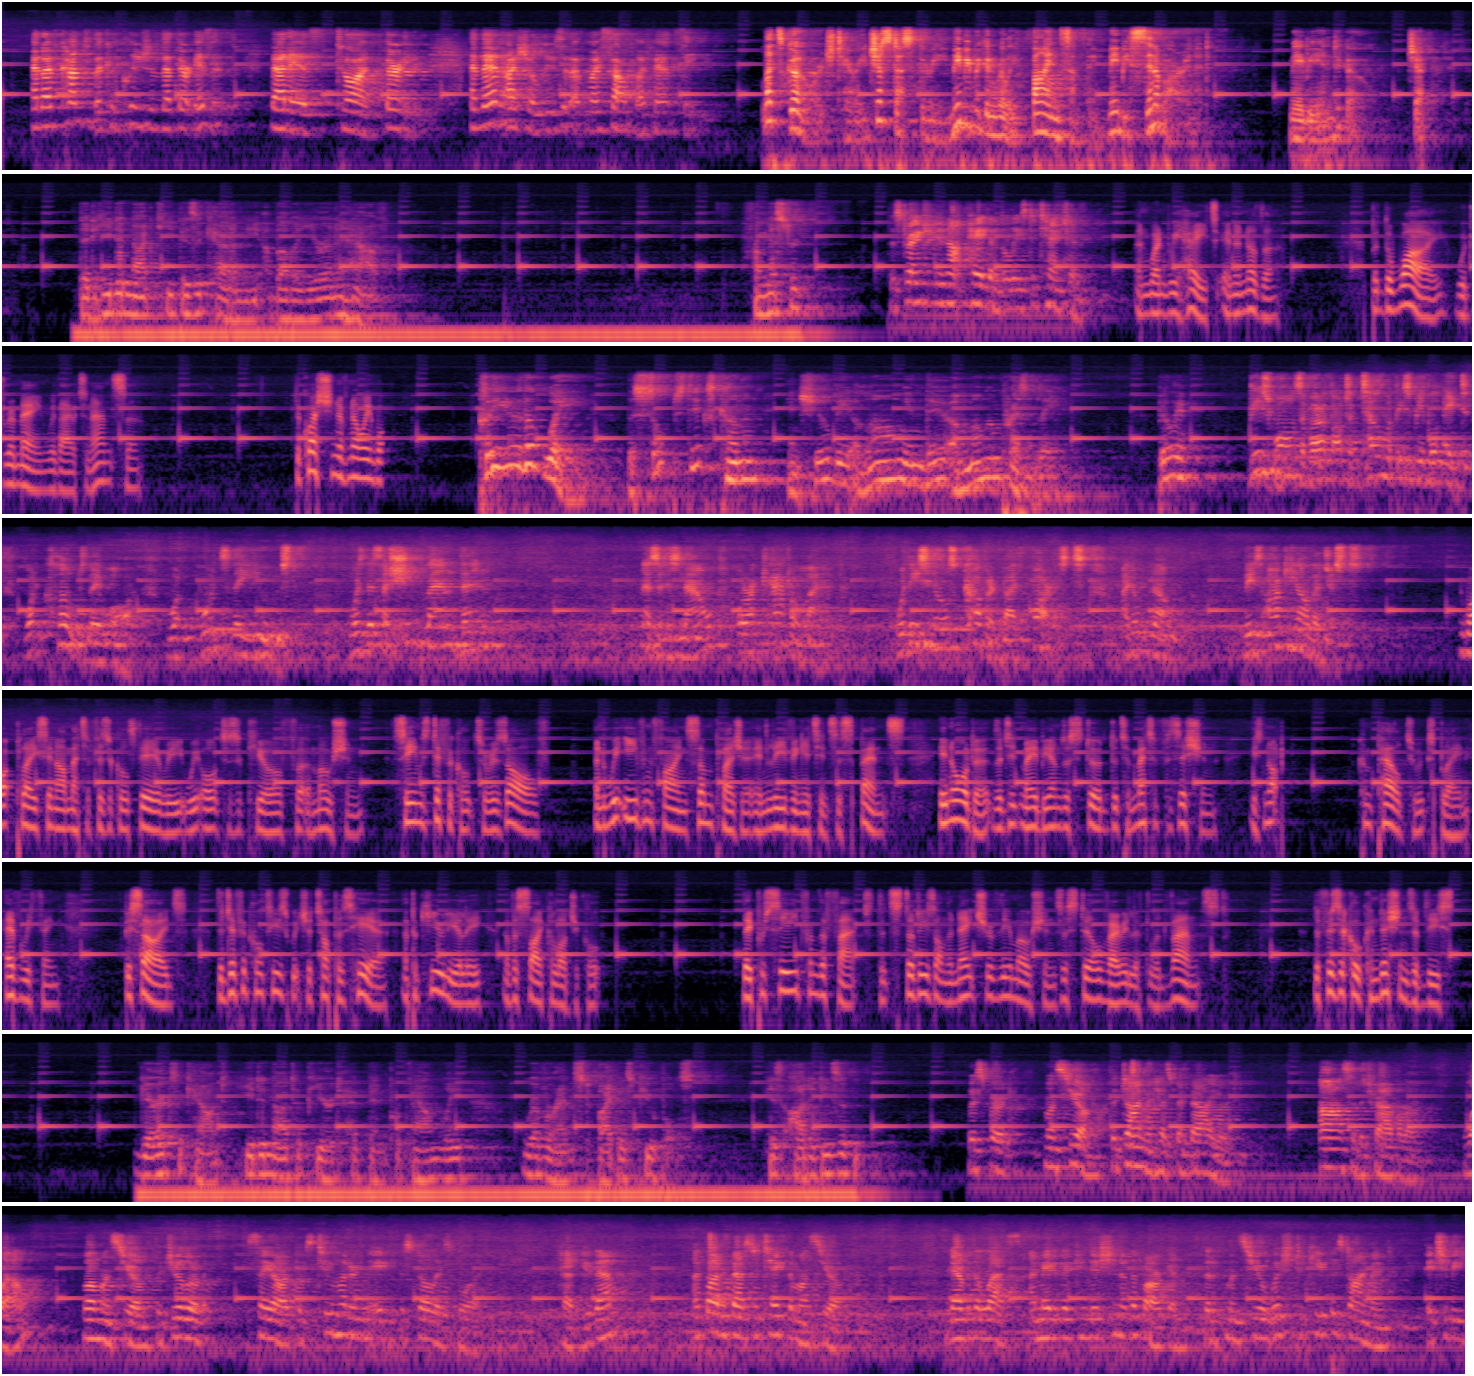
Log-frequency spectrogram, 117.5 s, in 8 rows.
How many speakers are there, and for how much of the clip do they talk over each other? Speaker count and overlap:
7, no overlap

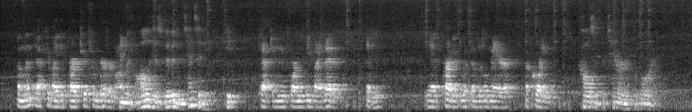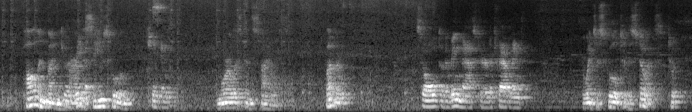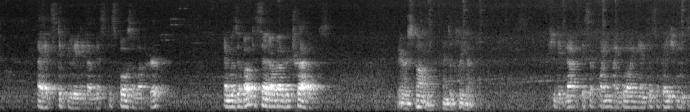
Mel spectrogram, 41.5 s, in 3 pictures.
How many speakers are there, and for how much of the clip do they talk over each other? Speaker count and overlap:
2, about 4%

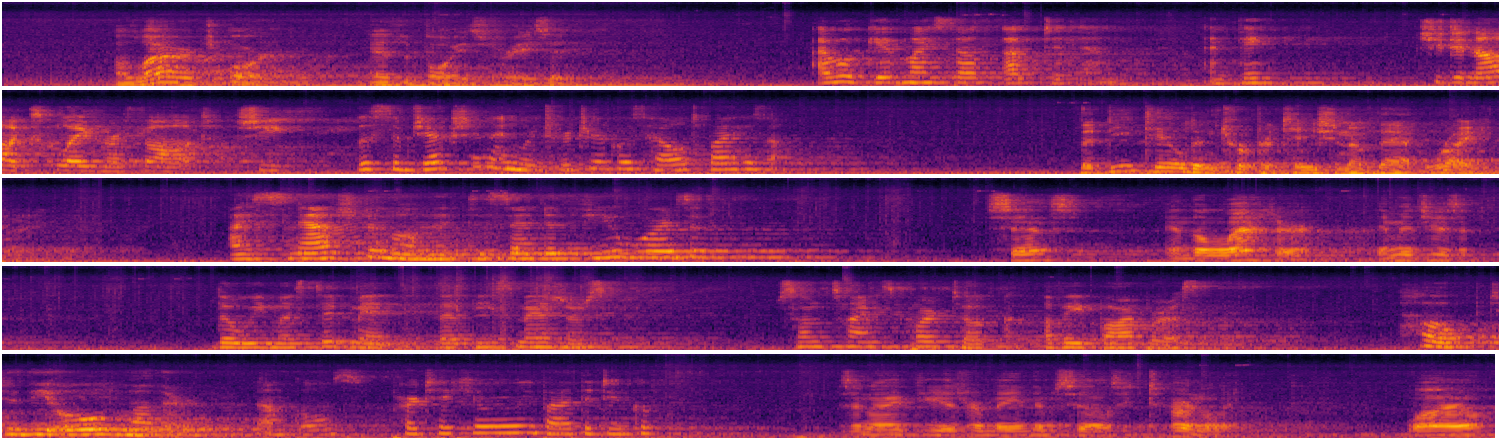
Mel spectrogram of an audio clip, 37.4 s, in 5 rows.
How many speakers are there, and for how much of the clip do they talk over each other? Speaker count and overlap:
8, no overlap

